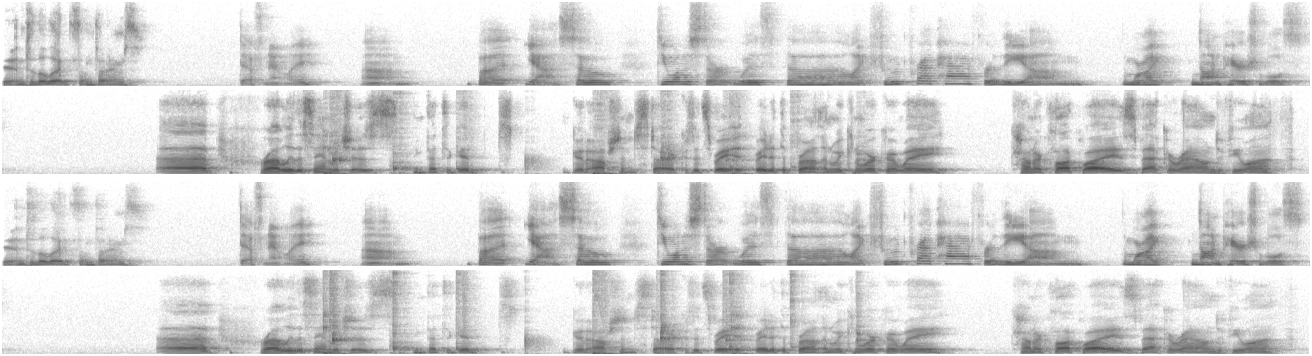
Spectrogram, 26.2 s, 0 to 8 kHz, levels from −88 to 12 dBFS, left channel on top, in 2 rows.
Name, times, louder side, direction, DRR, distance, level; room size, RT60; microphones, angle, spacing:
voice 1, 0.0-1.4 14.6-18.2 18.8-22.5 23.2-25.8, left 3 dB, 80° left, 12 dB, 1.3 m, -26 dB
voice 2, 2.4-3.1 3.6-4.1 4.8-10.8 11.2-11.6 11.9-13.0, right 1 dB, 30° right, 9 dB, 1.5 m, -31 dB
sound 1, 16.3-16.4 16.9-17.0 17.6-17.7 18.3-18.4 19.0-19.1 19.6-19.7 20.3-20.5 21.0-21.1 21.6-21.7, right 2 dB, 70° right, 4.6 m, -30 dB
18.0 x 8.1 x 6.9 m, 0.68 s
head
